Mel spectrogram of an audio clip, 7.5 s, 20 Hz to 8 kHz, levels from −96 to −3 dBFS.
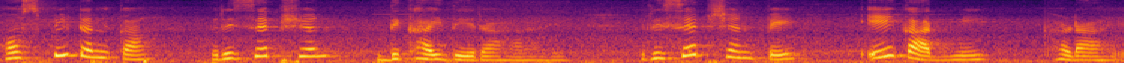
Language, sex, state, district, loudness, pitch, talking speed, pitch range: Hindi, female, Madhya Pradesh, Dhar, -16 LUFS, 225 Hz, 105 wpm, 185-300 Hz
